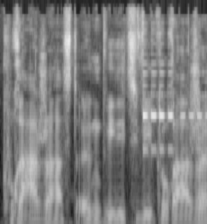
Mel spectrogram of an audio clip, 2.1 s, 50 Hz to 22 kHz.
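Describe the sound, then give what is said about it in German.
An alarm clock set for 1 o'clock rings with a steady, high electronic tone that starts partway through, sounding under continuous talking. “Ups, das war mein Wecker um 1 Uhr.”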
